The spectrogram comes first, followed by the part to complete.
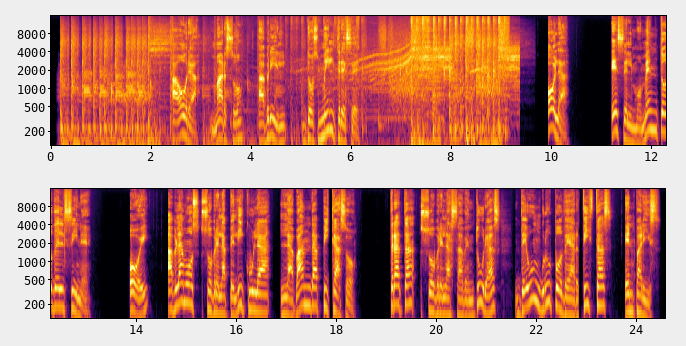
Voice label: Argentinian Spanish eLearning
